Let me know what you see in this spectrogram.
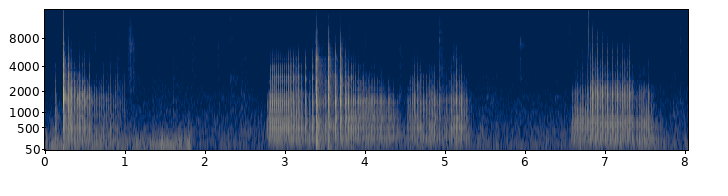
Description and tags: Creaks of a metal hinge on a wooden door. Recorded inside a large wooden goahti at Ylläskaltio hotel in Äkäslompolo, Finland.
